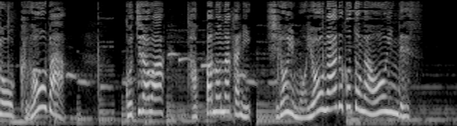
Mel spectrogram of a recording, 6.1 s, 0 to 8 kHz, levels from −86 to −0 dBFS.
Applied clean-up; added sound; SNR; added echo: none; none; none; none.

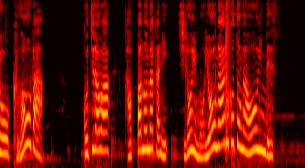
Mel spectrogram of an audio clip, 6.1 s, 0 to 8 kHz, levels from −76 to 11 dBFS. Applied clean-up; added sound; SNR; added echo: neural separator model SepFormer DNS4.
